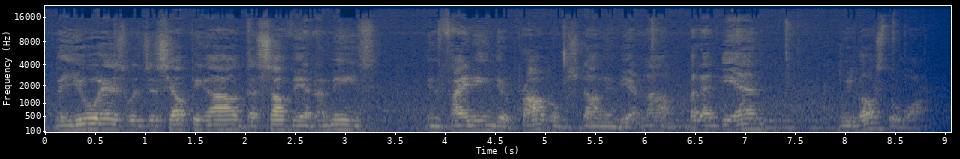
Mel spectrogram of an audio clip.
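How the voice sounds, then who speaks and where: A man talks fairly slowly with ordinary variation in pitch, amid clear background noise and audible echo from the room. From Guam. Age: 60s. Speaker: war veteran. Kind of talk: oral history interview. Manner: halting, with fillers.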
